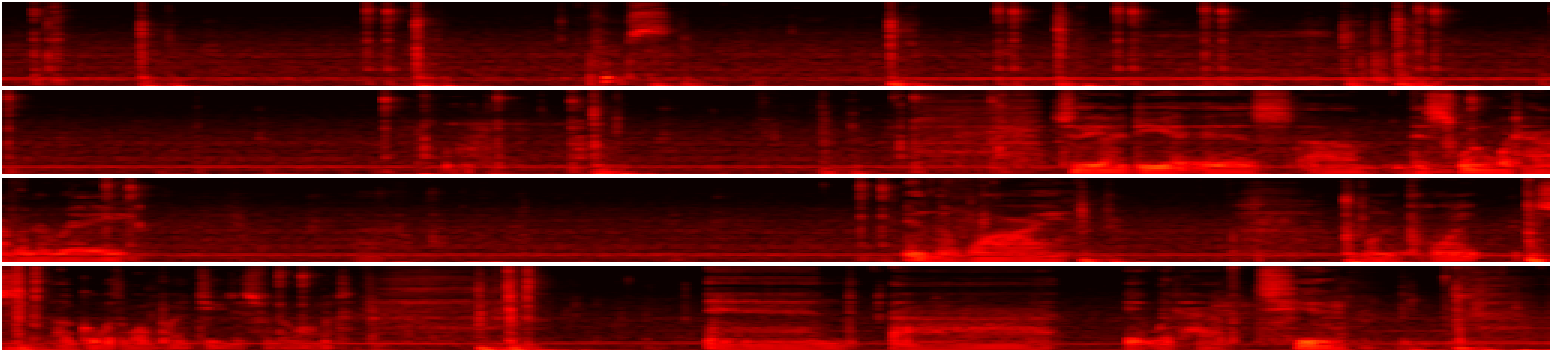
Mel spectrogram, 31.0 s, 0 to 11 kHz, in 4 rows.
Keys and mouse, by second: 0.6 click, 0.8 s, 2.2 s, 4.5 a, 5.0 click, 5.3 x, 7.0 shift+d, 10.8 s, 14.2 middle click, 15.9 click, 30.5 ctrl+a.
